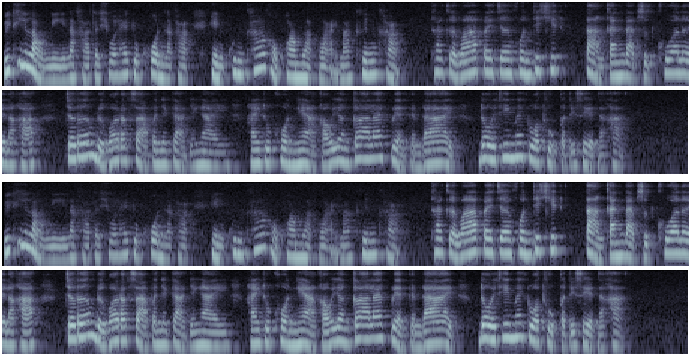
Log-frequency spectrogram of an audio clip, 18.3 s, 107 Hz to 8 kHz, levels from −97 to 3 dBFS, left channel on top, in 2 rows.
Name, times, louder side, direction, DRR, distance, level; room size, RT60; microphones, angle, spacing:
voice 1, 0.0-5.3, left 3 dB, 45° left, 7 dB, 0.5 m, -33 dB
voice 2, 5.7-7.4 7.8-17.5, right 3 dB, 40° right, 11 dB, 0.8 m, -31 dB
13.0 x 12.0 x 3.1 m, 0.39 s
head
